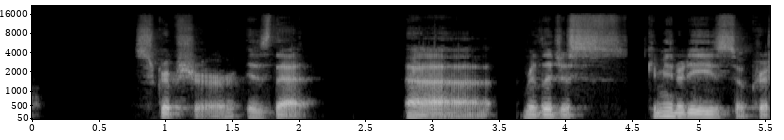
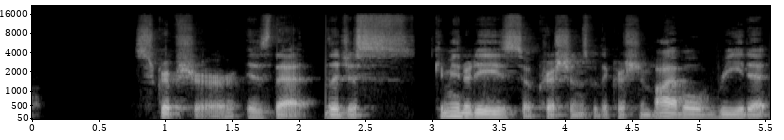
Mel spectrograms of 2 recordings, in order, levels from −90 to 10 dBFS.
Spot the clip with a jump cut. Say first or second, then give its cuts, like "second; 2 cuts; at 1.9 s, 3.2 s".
second; 1 cut; at 2.2 s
